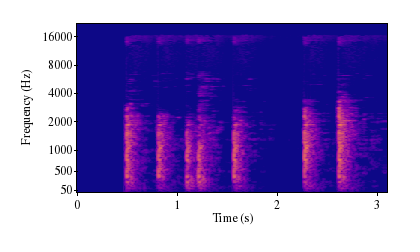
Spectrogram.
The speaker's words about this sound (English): Can we do, like, a real cool guy knock on the door? Yeah, how does it sound?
